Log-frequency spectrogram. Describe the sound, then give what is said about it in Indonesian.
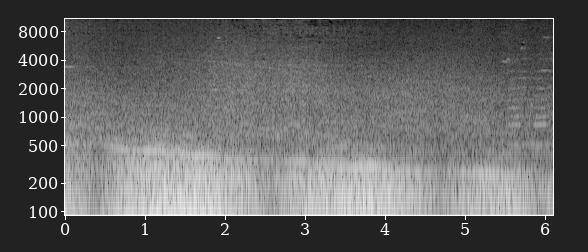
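A tour bus rumbles along with a deep, steady engine drone and road noise, swelling and easing in loudness a few times, with no voices. It is driving unsteadily on the way to the National Monument (Monumen Nasional). “Di tengah perjalanan, Gigi dan Juju bertemu dengan bus pariwisata lain yang nampak oleng.”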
